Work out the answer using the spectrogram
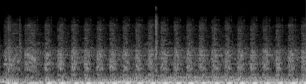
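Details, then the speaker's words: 1989 Honda CRX Si with swapped engine, after tune-up, valve adjustment and timing work: starter cranks steadily at about four compression pulses a second but never fires; crank no start, cause unconfirmed. "oh well still no start"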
